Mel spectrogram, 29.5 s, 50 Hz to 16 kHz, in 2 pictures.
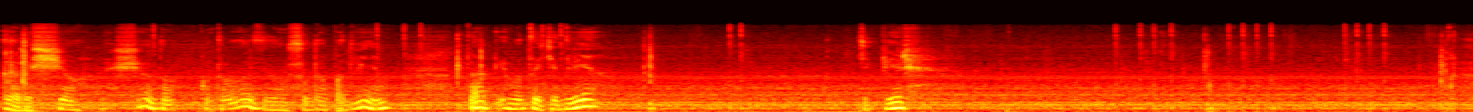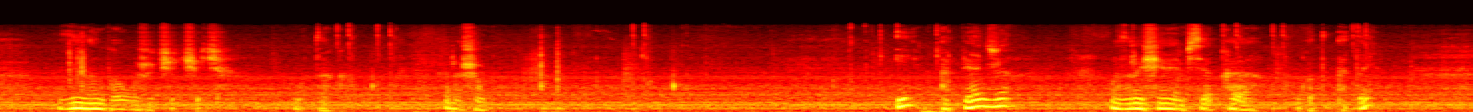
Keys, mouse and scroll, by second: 0.0 ctrl+r, 5.4 shift+click, 7.2 click, 11.1 click, 11.5 click, 12.3 shift+click, 12.5 shift+click, 13.4 shift+click, 13.7 shift+click, 15.4 s, 18.5 click, 20.1 KP_Divide, 21.0 click, 23.5-26.5 middle drag, 26.9-28.4 drag.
